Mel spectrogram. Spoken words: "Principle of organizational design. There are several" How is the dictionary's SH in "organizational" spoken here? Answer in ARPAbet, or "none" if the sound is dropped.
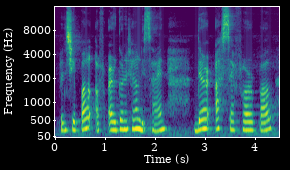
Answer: none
